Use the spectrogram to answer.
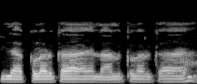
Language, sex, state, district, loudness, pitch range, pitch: Hindi, male, Bihar, Muzaffarpur, -15 LUFS, 125-130 Hz, 125 Hz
